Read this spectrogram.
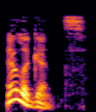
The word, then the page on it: elegance: British English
